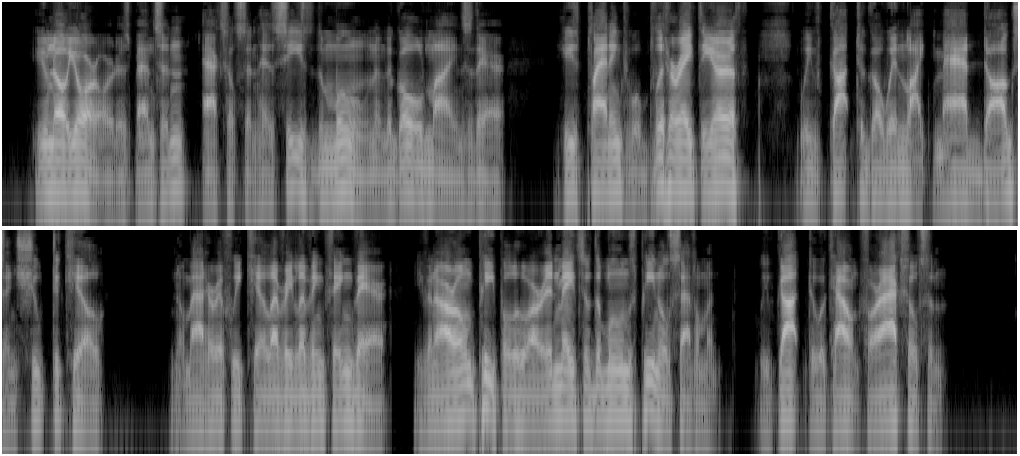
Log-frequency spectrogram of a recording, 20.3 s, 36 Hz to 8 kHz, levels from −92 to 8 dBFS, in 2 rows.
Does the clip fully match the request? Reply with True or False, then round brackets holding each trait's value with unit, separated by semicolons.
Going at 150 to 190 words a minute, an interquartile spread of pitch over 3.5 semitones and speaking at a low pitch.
False (175 wpm; 3.2 semitones; 80 Hz)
